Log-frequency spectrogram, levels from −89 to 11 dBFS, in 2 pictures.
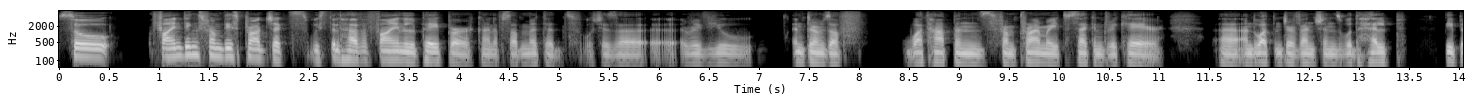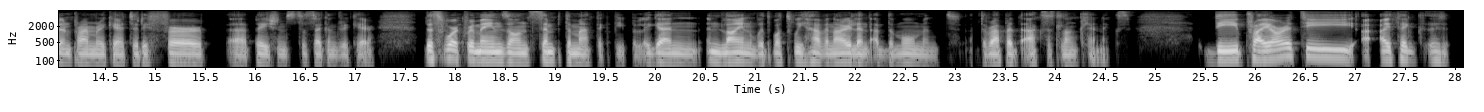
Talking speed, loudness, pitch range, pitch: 155 wpm, -17 LUFS, 90-115 Hz, 95 Hz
